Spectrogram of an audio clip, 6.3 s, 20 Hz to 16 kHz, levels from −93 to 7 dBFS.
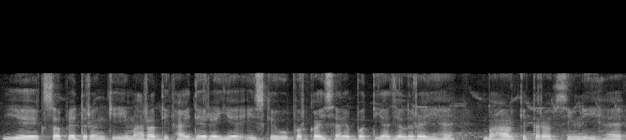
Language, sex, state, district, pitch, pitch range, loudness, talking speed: Hindi, male, Bihar, West Champaran, 160 Hz, 160-170 Hz, -17 LUFS, 220 wpm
